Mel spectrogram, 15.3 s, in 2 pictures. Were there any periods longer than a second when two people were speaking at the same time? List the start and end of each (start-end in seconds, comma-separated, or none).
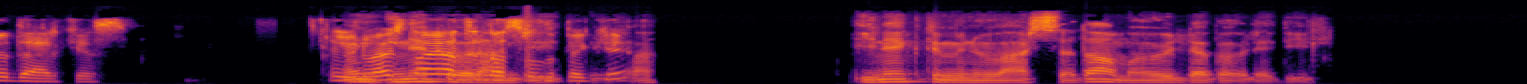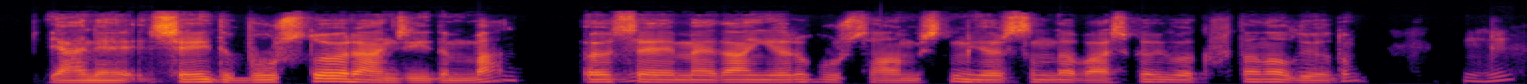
1.7-3.2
